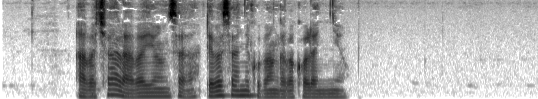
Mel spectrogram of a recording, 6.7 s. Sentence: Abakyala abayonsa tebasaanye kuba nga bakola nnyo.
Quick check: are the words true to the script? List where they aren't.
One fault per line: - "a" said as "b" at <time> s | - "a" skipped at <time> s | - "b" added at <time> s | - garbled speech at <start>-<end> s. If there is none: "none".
none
